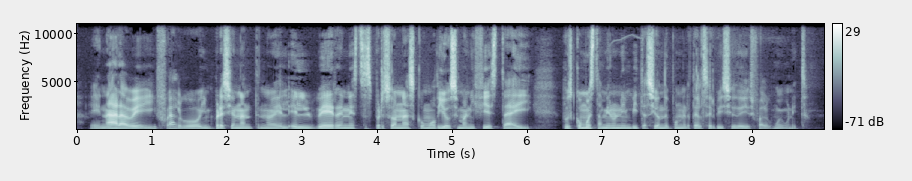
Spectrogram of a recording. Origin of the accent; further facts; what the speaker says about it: Cuernavaca, Morelos, Mexico; en Cuernavaca, de donde yo soy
